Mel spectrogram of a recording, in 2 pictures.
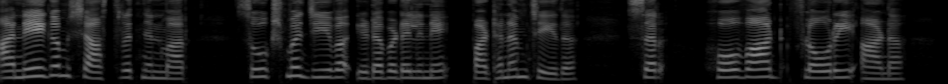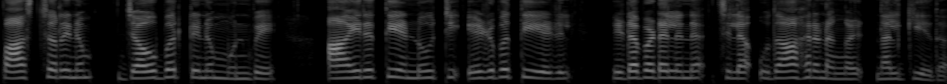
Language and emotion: Malayalam, neutral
